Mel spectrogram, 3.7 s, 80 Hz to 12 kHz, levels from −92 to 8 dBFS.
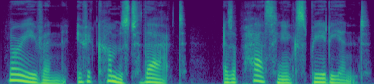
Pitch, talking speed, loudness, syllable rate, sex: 150 Hz, 175 wpm, -16 LUFS, 5.1 syllables/s, female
